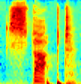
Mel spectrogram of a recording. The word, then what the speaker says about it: stopped: Every time you make an unvoiced sound at the end of the word, when you want to say it in past tense and it's a regular verb, you use t.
